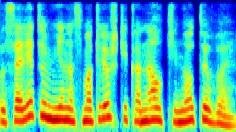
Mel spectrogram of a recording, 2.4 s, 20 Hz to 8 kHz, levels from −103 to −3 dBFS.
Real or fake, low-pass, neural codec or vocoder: fake; 7.2 kHz; codec, 44.1 kHz, 2.6 kbps, SNAC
